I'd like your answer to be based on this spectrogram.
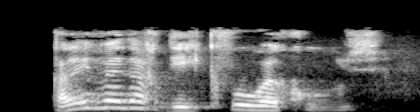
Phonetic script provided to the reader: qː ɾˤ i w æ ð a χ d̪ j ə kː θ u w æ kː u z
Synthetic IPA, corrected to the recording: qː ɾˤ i v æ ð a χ d̪ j ə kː f u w æ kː u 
